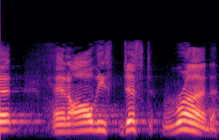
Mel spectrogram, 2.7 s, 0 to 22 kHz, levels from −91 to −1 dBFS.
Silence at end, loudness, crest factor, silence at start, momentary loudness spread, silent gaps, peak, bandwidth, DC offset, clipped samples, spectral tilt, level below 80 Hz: 0 s; -20 LUFS; 16 dB; 0 s; 20 LU; none; -4 dBFS; 7.6 kHz; under 0.1%; under 0.1%; -3 dB/octave; -88 dBFS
